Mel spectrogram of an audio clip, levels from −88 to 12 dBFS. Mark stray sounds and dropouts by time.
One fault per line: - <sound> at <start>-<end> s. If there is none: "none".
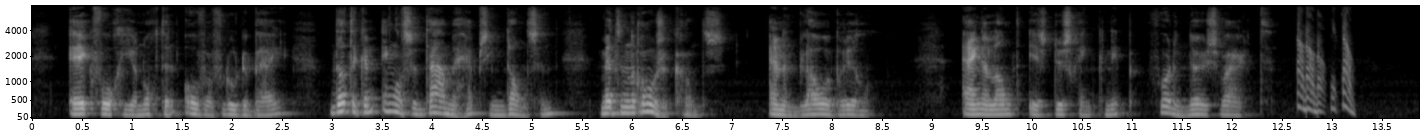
- chirp at 12.6-13.2 s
